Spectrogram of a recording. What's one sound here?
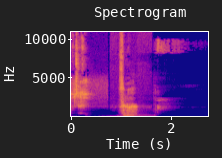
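A man exclaims sharply in shock.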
